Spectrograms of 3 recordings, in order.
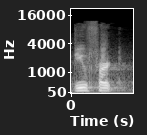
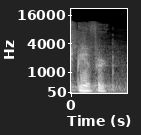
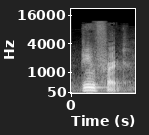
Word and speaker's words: Beaufort: to butcher the name I say Beaufort is at Beaufort Beaufort general roebling it's a nice Buford Buford okay and I saw what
